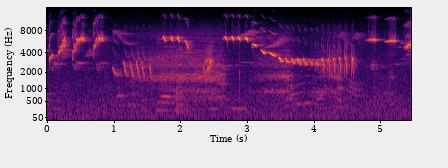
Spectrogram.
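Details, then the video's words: Snowy-browed flycatcher in sustained song, used to stimulate other songbirds. High chips and short trills give way to a long descending whistle that breaks into a fast, rolling trill, then thin high whistled notes. "KICAU TLEDEKAN GUNUNG GACOR"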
